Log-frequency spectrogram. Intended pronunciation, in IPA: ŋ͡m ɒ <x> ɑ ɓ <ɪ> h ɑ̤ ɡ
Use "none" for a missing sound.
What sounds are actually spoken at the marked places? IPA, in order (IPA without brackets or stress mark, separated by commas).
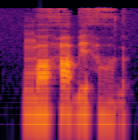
h, ɪ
